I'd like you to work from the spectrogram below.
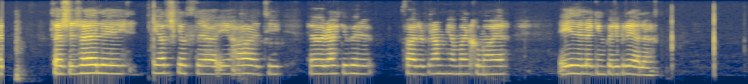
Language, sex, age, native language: Icelandic, male, 21, Icelandic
